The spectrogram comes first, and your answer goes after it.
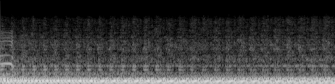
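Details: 2002 2500HD parts truck, 622,763 miles, on old gas, in park, first start; oil pressure came right up, no check engine light; deep steady even V8 idle, no knocks or misses; healthy.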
